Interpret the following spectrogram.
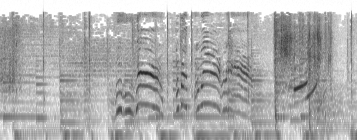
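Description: Cartoon background music with a steady bass beat. Over it, about a second and a half in, comes a string of short, bending, squeaky vocal sounds from the cartoon mouse. A rising glide follows near the end.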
